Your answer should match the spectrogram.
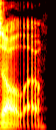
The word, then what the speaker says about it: Xolo: Yeah, Xolo. Yeah. Maraduena? Yes, but his name is Zolo.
